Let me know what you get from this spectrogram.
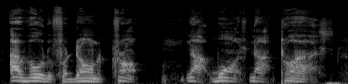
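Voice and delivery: low, soft, halting confession to an officer; humble country-boy act. Shown as a demonstration. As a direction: play the harmless country boy under questioning. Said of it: "do just like this".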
